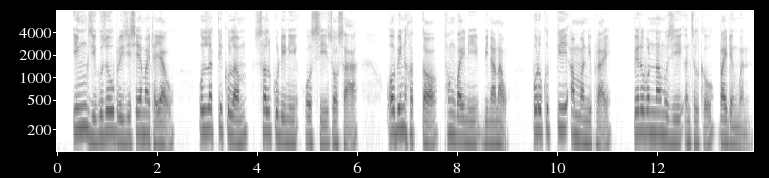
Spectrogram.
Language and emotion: Bodo, neutral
